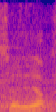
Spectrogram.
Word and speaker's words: Salers: Moi je dis Salers, oui, il y a le S à la fin.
